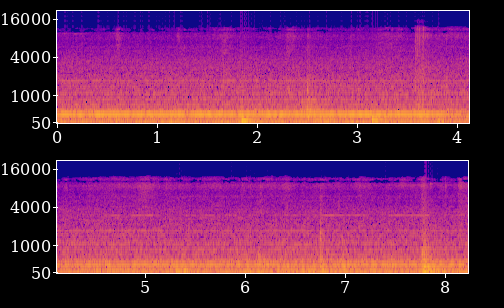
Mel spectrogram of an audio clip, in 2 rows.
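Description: Steady electrical hum inside a Solaris Trollino 18 trolleybus standing at a stop, one constant tone over a low rumble, with a few brief knocks. The hum eases a little about halfway through.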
